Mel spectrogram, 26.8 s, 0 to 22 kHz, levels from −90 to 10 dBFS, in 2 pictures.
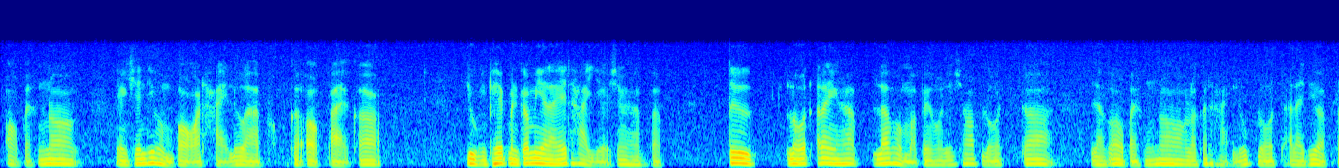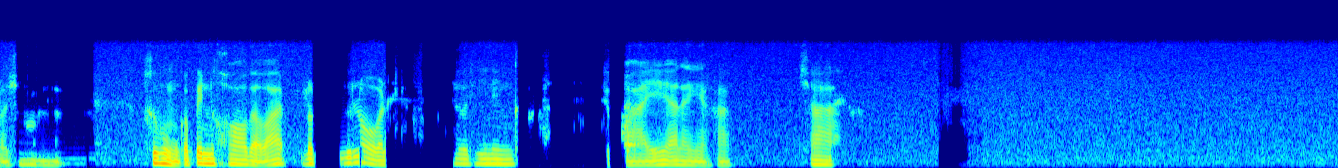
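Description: From 13.55 to 14.33 s, 16.53 to 17.03 s, 17.24 to 18.00 s and 18.55 to 19.64 s the talker's speech sinks by about 20 dB and then by about 40 dB. This is likely speech suppressed in double talk, with the echo canceller ducking the talker, not a network dropout. At 19.58 to 19.70 s a second voice, only about 5 dB below the talker, comes through as a brief scrap. That is the other side's voice leaking through, and it is likely residual loudspeaker echo, not crosstalk. From 22.78 to 23.07 s, about a third of a second, the background gated by the echo canceller drops by about 26 dB and then returns. The room tone dips, not the speech, against an 8 kHz call bandwidth.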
